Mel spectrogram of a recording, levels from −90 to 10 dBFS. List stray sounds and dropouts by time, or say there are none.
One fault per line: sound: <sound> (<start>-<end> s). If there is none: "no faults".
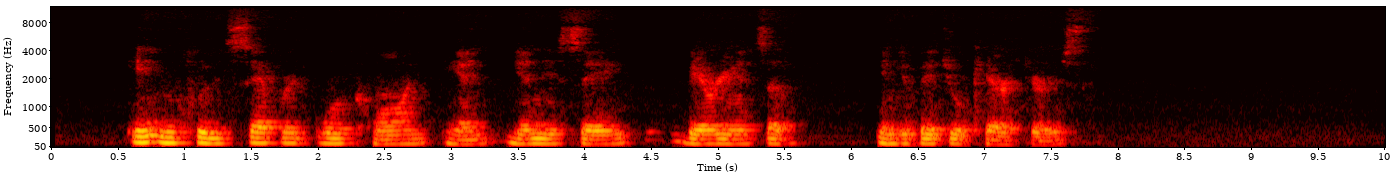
no faults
